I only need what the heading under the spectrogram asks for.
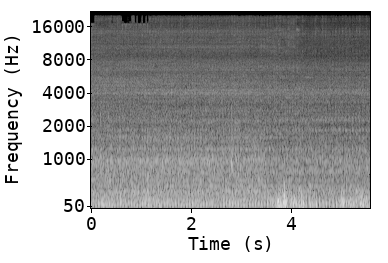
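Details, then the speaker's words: Honda Supremo 150 after replacing worn valve guide and damaged valve to cure valve ticking: quiet even single-cylinder idle with no tapping, settling lower as idle is turned down; healthy engine. "Ayun tahimik na siguro naman matua na mayari nito"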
